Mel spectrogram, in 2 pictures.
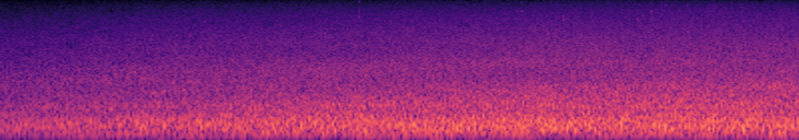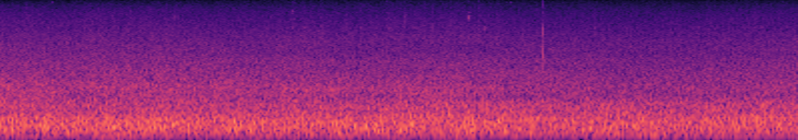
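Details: Continuous roaring surf on a beach, mixed with wind buffeting the microphone.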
